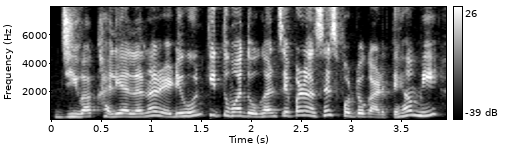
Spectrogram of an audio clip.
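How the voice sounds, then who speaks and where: A woman's voice: on the high side, brisk, close to an everyday voice. A woman voicing a cheerful, teasing young sister-in-law in a spoken recap of a TV serial.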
